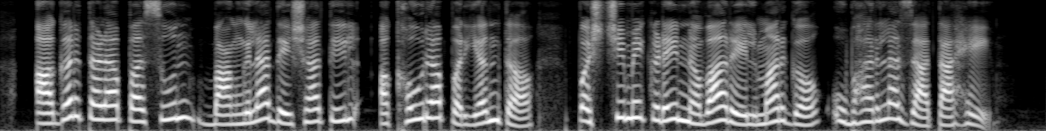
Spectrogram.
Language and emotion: Marathi, neutral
